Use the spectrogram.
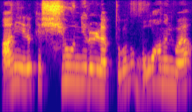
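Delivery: high, loud, scoffing and reproachful. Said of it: "그렇게 말할 수도 있겠지만은".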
